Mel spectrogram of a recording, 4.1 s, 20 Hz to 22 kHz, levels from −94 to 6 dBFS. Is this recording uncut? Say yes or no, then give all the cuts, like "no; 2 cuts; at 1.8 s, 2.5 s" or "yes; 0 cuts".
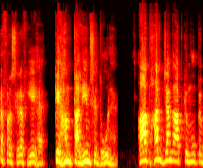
no; 1 cut; at 2.3 s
